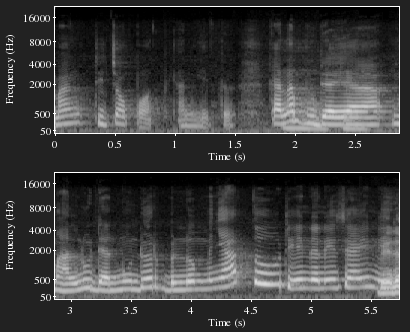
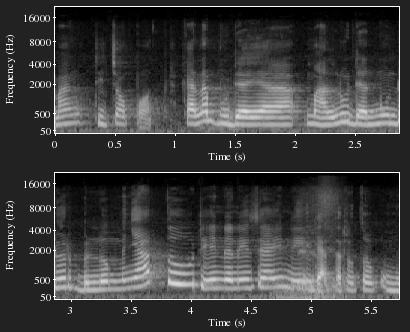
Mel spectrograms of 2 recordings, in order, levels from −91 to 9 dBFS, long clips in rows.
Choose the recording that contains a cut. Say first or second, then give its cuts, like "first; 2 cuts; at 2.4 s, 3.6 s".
second; 2 cuts; at 0.9 s, 4.8 s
